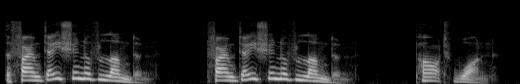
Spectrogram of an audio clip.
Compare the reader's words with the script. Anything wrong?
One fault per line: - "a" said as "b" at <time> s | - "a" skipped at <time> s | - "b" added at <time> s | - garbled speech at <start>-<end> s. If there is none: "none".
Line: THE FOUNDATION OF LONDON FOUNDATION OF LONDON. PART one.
none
